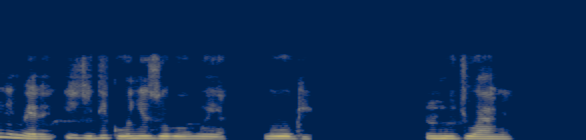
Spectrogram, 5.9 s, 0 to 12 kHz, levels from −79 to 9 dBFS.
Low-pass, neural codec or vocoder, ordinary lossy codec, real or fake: 7.2 kHz; codec, 16 kHz, 6 kbps, DAC; MP3, 96 kbps; fake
